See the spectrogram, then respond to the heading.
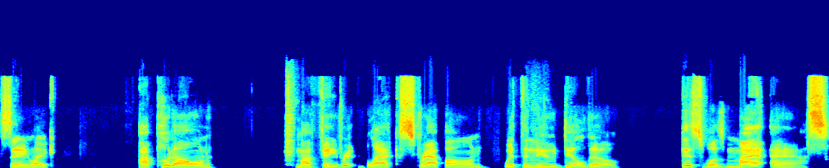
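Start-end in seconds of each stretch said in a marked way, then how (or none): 1.9-11.1 slow, high, drawn-out Southern drawl. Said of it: "this Southern drawl".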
